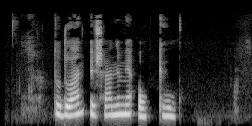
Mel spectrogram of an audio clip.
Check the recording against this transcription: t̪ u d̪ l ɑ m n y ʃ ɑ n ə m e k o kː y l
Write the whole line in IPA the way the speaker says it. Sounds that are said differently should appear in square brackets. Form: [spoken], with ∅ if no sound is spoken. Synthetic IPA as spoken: t̪ u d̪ l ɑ [∅] n y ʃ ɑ n ə m e [ʔ] o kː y l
